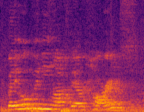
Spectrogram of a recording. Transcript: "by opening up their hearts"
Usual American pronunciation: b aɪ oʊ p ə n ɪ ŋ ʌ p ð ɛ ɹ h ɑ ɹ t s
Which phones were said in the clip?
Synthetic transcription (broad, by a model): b aɪ oʊ p ə n ɪ ŋ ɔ f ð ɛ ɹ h ɑ ɹ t s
